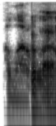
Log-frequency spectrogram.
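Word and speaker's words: Palou: By the way, that's the proper pronunciation of his name, Palau.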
